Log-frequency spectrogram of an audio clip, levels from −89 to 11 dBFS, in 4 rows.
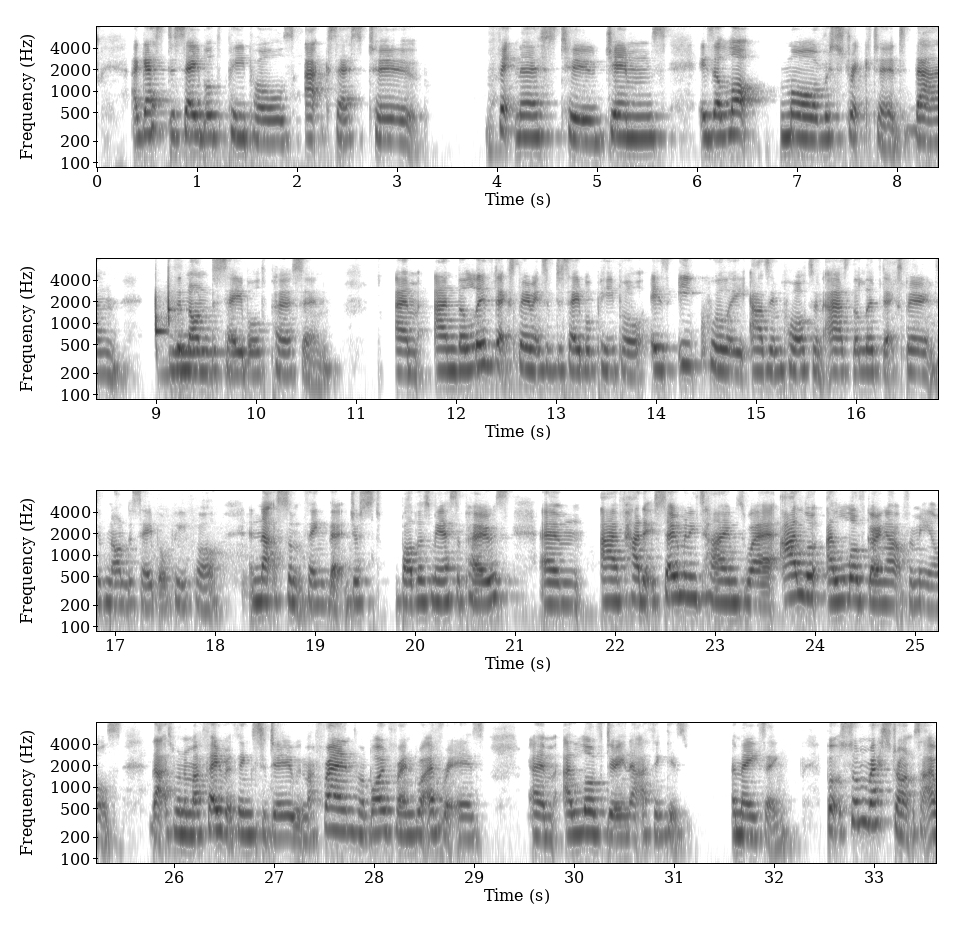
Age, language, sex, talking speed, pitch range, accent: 20-39, English, female, 160 wpm, 210-245 Hz, British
